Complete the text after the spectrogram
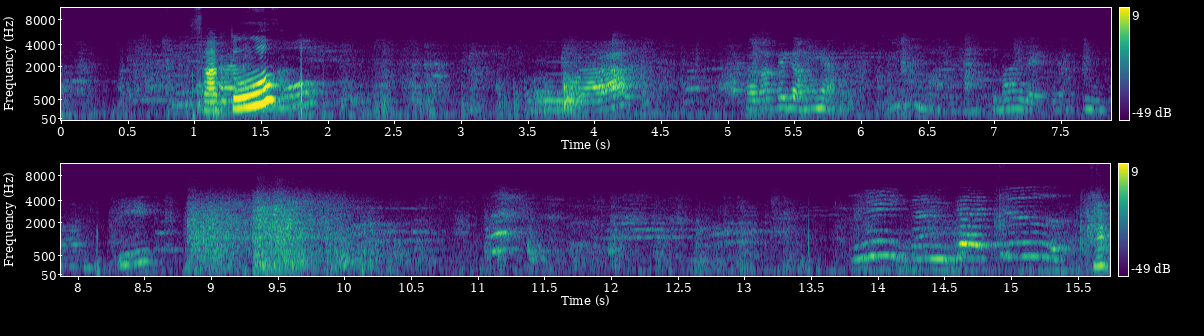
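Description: A young girl talks and squeals nearby.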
